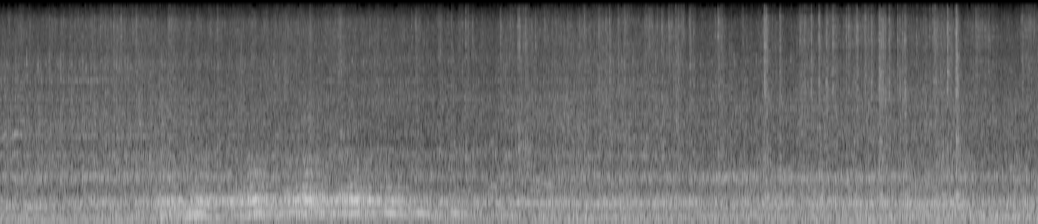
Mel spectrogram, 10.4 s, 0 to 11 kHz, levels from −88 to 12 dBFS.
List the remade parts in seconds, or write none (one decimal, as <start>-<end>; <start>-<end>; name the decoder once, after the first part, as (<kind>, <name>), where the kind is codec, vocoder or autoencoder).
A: 1.7-2.7 (vocoder, Vocos); 7.7-8.4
